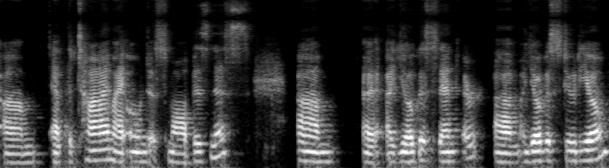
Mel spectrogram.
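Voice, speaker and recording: A woman speaks with fairly even intonation in a very deep, low pitch. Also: moderate pace. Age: 60s. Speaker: nutrition consultant and yoga teacher. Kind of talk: online seminar presentation. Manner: halting, many fillers.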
